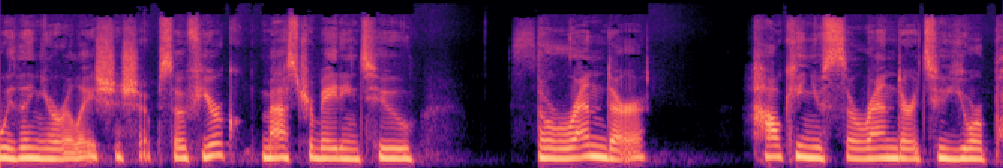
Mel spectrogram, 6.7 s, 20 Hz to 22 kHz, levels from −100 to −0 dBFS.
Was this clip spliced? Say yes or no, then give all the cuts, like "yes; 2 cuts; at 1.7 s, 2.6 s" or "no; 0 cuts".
no; 0 cuts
